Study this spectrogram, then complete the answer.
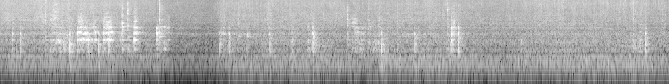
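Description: Masala pasta seasoned with Maggi masala powder fries and gets stirred in a pan, making a continuous close sizzle with repeated scrapes and knocks of the spoon, a brief lull midway, and no talking.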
